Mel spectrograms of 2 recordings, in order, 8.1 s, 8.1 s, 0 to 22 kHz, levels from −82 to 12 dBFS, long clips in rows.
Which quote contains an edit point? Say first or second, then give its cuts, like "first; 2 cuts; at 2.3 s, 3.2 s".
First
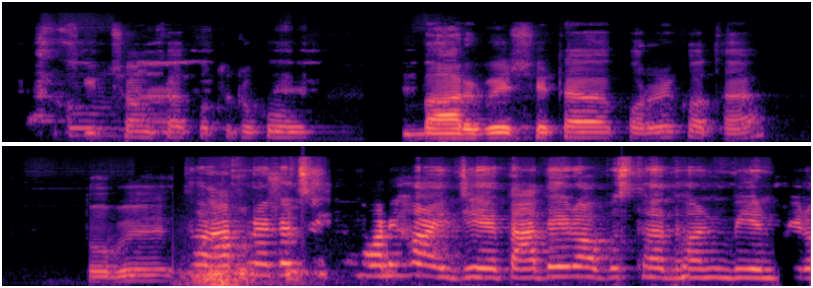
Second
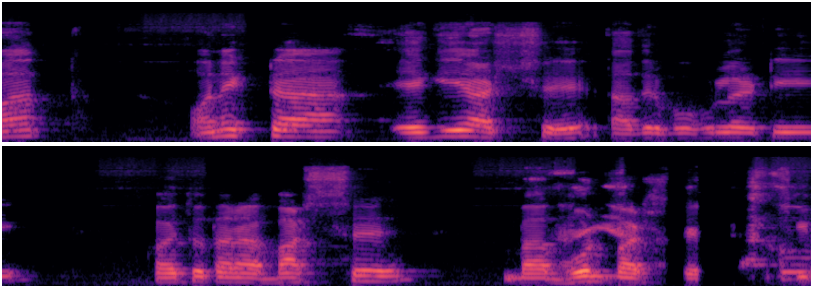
first; 1 cut; at 4.9 s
